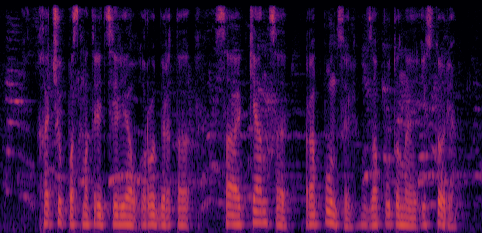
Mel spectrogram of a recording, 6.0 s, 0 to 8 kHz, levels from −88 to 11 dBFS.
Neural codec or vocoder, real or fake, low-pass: none; real; 7.2 kHz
